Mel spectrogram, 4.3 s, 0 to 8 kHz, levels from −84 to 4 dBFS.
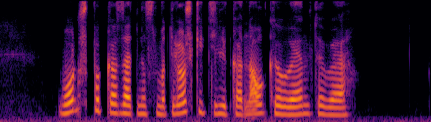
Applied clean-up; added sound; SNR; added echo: neural diffusion model UNIVERSE++.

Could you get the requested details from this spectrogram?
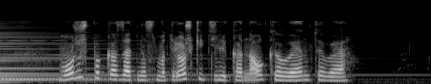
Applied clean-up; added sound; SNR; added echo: none; Acoustic guitar / Strum; 12 dB; none.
